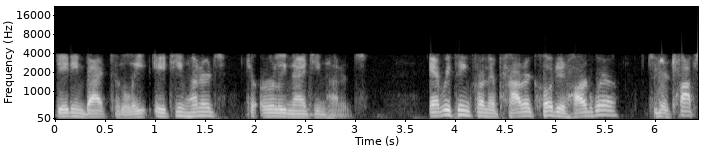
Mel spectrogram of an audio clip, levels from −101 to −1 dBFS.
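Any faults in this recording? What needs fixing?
Right at the tail, from 5.98 to 6.25 s, the speech goes hoarse and gargly while keeping roughly its pitch and level. That's AMR bit errors. The less protected bits in the frames arrived flipped, around one in ten by the sound of it, over a stretch that fits about thirteen 20 ms frames. The checksum on the important bits still passed, so the decoder played them, with excitation pulses landing in the wrong places and fine gain, pitch and spectral values off. It's all inside the narrowband mobile band, nothing above 4 kHz, which fits AMR-NB's 12.2 kbps mode. To prevent it, fix the weak radio link, or have the receiver conceal frames with errors instead of decoding them.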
